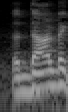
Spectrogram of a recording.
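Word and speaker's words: دال: গাণিতিক মান হচ্ছে চার দালটা কিভাবে উচ্চারণ করবেন জিহ্বার আগা সামনের উপরে দুই দাঁতের গোড়ার সঙ্গে লাগিয়ে উচ্চারণ করবেন দাল এরকম ভাবে তারপর হচ্ছে হা এই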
